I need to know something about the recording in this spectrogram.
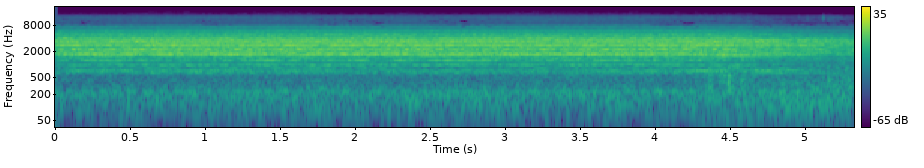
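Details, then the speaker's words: Homemade air compressor build, sealed tank being fed from a small compressor: steady loud hiss of air rushing in over the compressor's rapid chatter, no separate leak whistle, gauge climbing to about 25 psi; tank filling normally. "all right so i don't know if you can hear it but air is going into this tank now and our pressure gauge is climbing we're about 25 psi in there right now"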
